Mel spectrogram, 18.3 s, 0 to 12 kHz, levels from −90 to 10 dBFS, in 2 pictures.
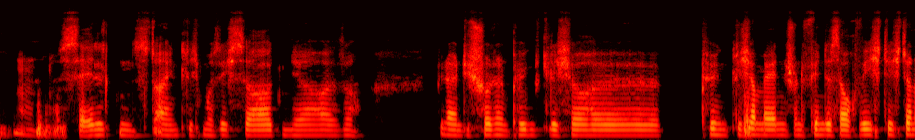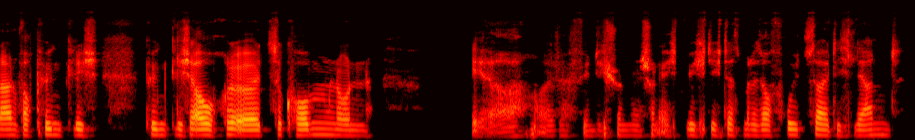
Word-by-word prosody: Hm, - - -9
seltenst 125 -1 -3
eigentlich, 130 0 -4
muss 130 0 -11
ich 135 0 -1
sagen, 130 0 -1
ja. 125 0 -6
Also, 125 0 -8
ich 125 - -25
bin 135 - -5
eigentlich 130 -2 0
schon 135 0 +2
ein 135 -2 -5
pünktlicher 130 -1 -2
äh, - - -15 0.4
pünktlicher 140 +1 0
Mensch 130 -1 +1
und 130 - -8
finde 135 -1 -1
es 130 - -2
auch 125 -1 +3
wichtig, 135 0 +1
dann 140 -2 +3
einfach 130 -1 +4
pünktlich 135 -1 -1 0.4
pünktlich 135 -1 +2
auch, 135 +1 +8
äh, 130 -3 +9
zu 140 - -2
kommen 135 +1 +2
und 125 -1 -2 1.1
ja, - - -5
also, 125 +1 -11
finde 120 0 -12
ich - - -1
schon 125 -1 -8
schon 130 +2 0
echt - - -7
wichtig, 135 0 -3
dass 135 0 -4
man 130 - -6
das 130 0 -6
auch 130 -2 +1
frühzeitig 130 -3 -1
lernt. 130 +1 -3
130 Hz, 150 wpm, -37 LUFS, 125-135 Hz, 1.1 s, äh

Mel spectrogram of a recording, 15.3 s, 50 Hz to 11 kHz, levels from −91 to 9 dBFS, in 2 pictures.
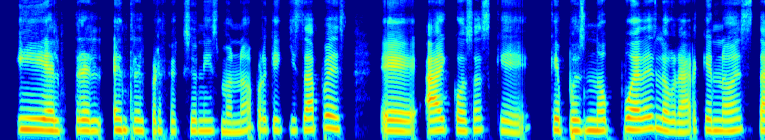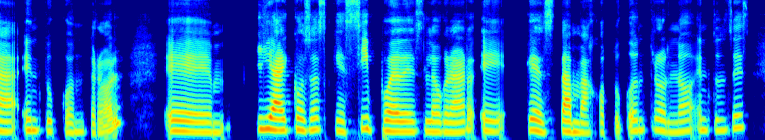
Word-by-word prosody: y 225 -1 +4
entre 210 0 +2
el 200 -1 -3
entre 220 0 0
el 205 - -2
perfeccionismo, 200 -1 -5
¿no? 195 +3 -4
Porque 215 -1 -5
quizá, 220 +1 0
pues, 245 0 0 0.3
eh, 200 -2 +3
hay 210 +2 +6
cosas 215 +1 -3
que 200 +5 -6 0.2
que, 220 - +5
pues, 205 0 0
no 210 0 +1
puedes 230 +2 +3
lograr, 195 -4 -1
que 220 - 0
no 205 -1 0
está 215 -3 0
en 215 0 -2
tu 195 -3 -6
control, 190 - -4 0.4
em, 185 -3 +1 0.3
y 240 0 +6
hay 215 -1 +9
cosas 225 +1 -1
que 200 -2 -5
sí 240 +7 -3
puedes 195 -3 +2
lograr, 185 -1 0
eh, 195 -1 -2 0.2
que 220 -1 +3
están 195 0 +3
bajo 180 +1 -4
tu - - -10
control, 210 -3 -4
¿no? 195 +2 -3
Entonces, 220 +5 -6
210 Hz, 160 wpm, -24 LUFS, 195-220 Hz, 0.4 s, hay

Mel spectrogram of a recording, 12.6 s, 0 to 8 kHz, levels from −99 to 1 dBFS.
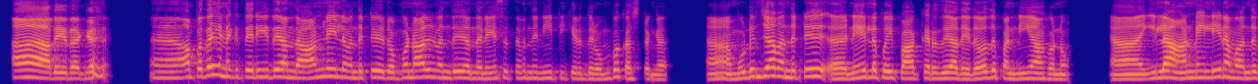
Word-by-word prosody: அ - - +4 0.3
அதேதாங்க 205 -1 +2 0.7
அ - - -7 0.3
அப்ப 255 +1 -8
தான் 320 +1 +4
எனக்கு 270 -2 -3
தெரியுது, 255 +1 +2
அந்த 230 -2 -3
ஆன்லைன்ல 265 +1 0
வந்துட்டு 230 +2 -4
ரொம்ப 215 +2 -5
நாள் 250 +2 +2
வந்து 225 0 -3
அந்த 205 -1 -4
நேசத்த 215 +2 -7
வந்து 215 -1 -7
நீட்டிக்கிறது 205 -3 -8
ரொம்ப 195 +8 -6
கஷ்டங்க. 185 -3 -8 0.5
அ - - -3 0.3
முடிஞ்சா 265 +7 +2
வந்துட்டு 250 +2 -1 0.2
அ - - +1 0.2
நேர்ல 245 +2 +1
போய் 225 -1 -1
பார்க்குறது, 205 0 -1
அத 190 - -2
ஏதாவது 220 +6 0
பண்ணியே 195 +1 -2
ஆகணும். 180 -3 -6 0.4
அ - - +1 0.4
இல்ல 240 - +3 0.2
ஆன்லைன்‌லயே 235 +4 +1
நம்ம 225 -3 -1
வந்து 220 +1 -3
220 Hz, 165 wpm, -24 LUFS, 205-245 Hz, 0.7 s, அ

